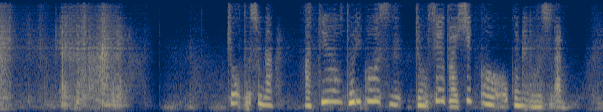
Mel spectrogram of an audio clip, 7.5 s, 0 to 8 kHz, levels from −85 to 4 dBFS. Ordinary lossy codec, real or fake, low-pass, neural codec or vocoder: none; fake; 7.2 kHz; codec, 44.1 kHz, 0.9 kbps, DAC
